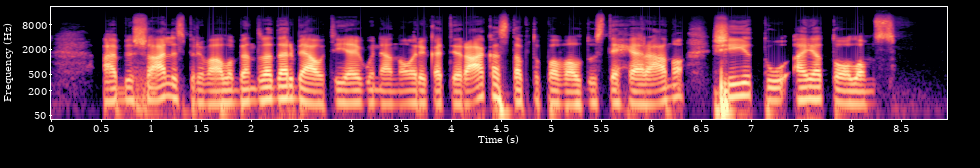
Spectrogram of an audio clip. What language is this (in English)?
Lithuanian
